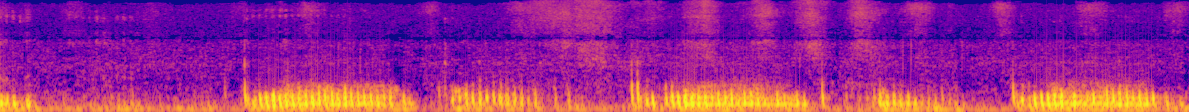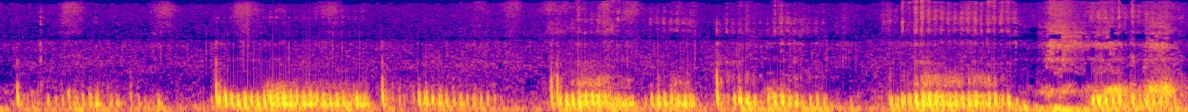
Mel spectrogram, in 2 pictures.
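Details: Content cat snuggling and purring, a deep buzzing rumble in regular breath-length pulses with brief quiet gaps, light rustles and clicks.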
